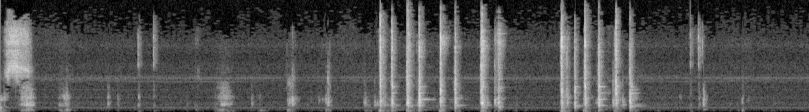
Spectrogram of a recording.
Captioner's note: typing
